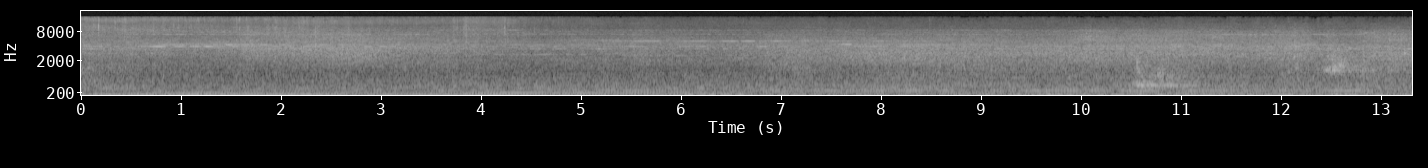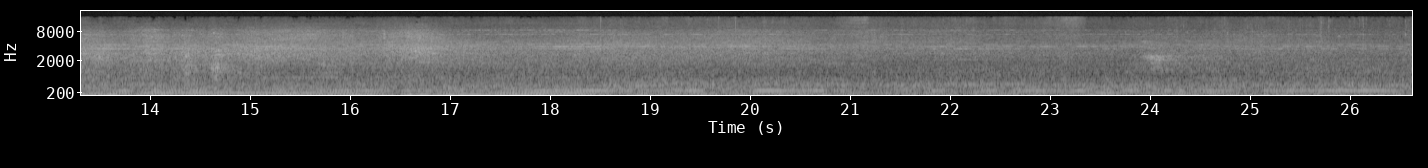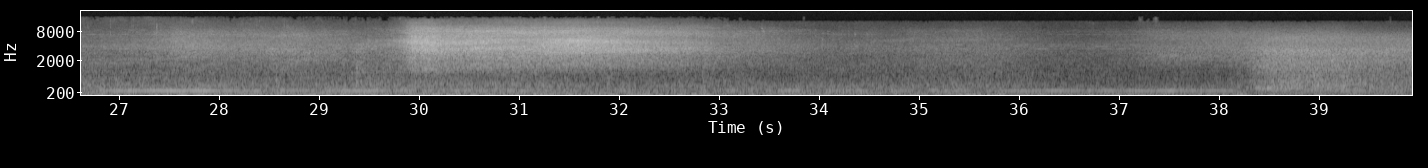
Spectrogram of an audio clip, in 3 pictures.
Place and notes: Charleroi, Belgium - Industrial soundscape
Industrial soundscape near the Thy-Marcinelle wire drawing factory.
0:26 - Electric arc furnace reduce the scrap to cast iron.
12:19 - Pure oxygen is injected in the Bessemer converter, it's a treatment of molten metal sulfides to produce steel and slag.
19:58 - Unloading the scrap of the ELAN from LEMMER (nl) IMO 244620898.
28:04 - Again the electric furnace.
47:33 - Again the Bessemer converter.
Good luck for the listening. Only one reassuring word : there's no neighborhood.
